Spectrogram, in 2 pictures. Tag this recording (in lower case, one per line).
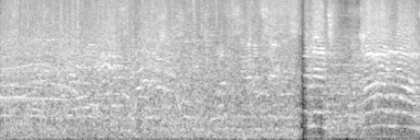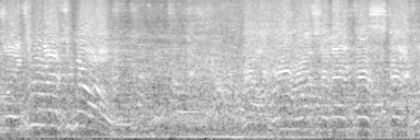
music
speech
bicycle
vehicle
